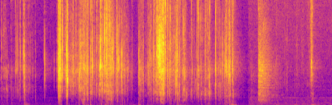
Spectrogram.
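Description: Foil Pokémon booster pack wrapper being torn open and crinkled by hand, with dense crackling from about a second in until nearly five seconds, then only a faint rustle and a click.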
